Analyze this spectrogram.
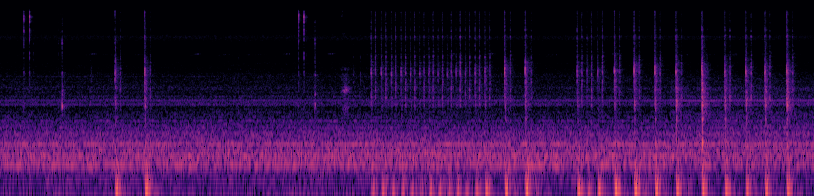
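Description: Computer keyboard keys being pressed while editing text: a few scattered taps, then a fast run of keystrokes about halfway through, then single key presses about three a second.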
